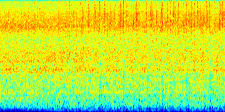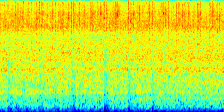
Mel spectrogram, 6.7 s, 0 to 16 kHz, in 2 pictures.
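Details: Dodge 440 big-block for a '69 Charger R/T on a test stand, about 45 minutes run, roller cam, lifters and rockers after two failed Comp Cams: a loud, steady idle with an even beat and no knock or tick. It runs cool with no leaks.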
